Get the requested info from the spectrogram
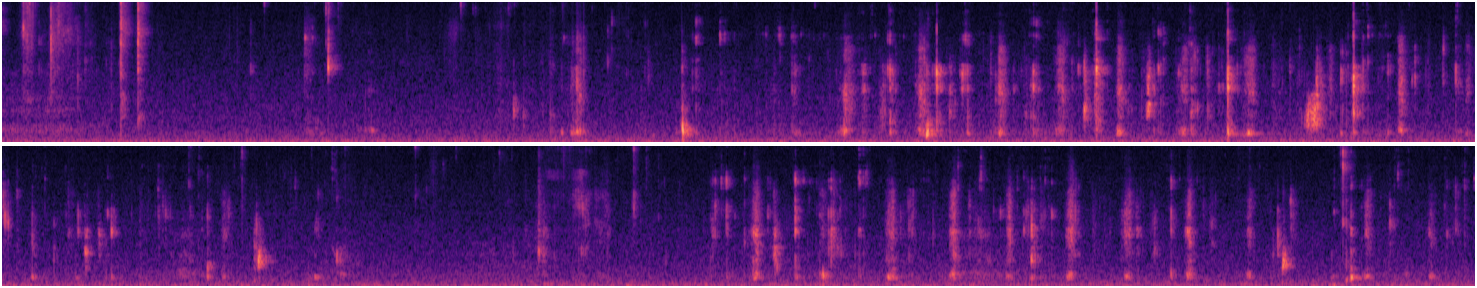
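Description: Close-miked chewing of a cherry cheese tart: wet mouth sounds with small crunches of the pastry crust, coming in two busy stretches with quieter chewing between.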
